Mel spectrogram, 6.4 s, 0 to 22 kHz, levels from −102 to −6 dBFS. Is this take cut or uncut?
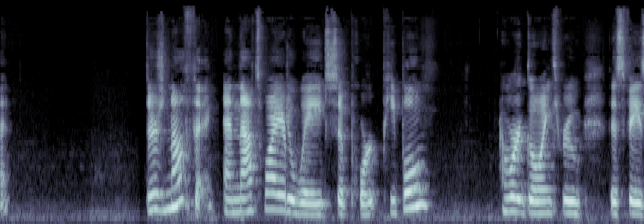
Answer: cut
